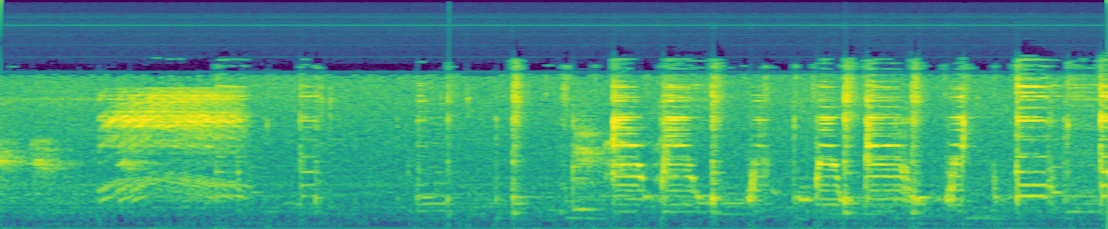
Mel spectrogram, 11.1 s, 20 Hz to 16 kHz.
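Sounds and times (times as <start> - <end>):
cartoon animal-like cry: 0.0 - 2.5
steady hiss: 0.0 - 11.0.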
